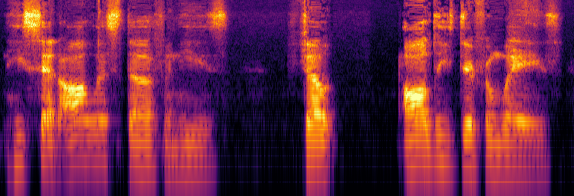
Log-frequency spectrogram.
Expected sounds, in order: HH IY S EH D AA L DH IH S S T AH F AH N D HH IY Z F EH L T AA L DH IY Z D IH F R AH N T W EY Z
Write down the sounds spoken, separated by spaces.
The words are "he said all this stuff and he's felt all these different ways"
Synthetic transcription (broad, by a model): HH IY S EH D AA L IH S S T AH F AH N IY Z F EH L T AA L DH IY Z D IH F R AH N T W EY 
